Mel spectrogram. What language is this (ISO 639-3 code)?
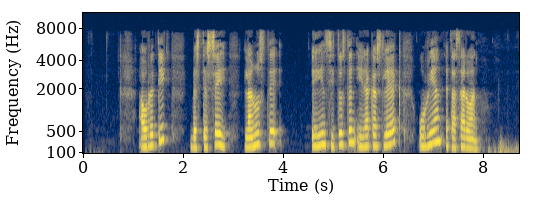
eus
